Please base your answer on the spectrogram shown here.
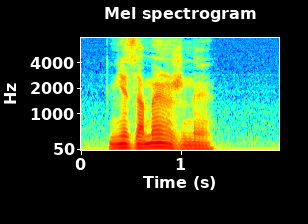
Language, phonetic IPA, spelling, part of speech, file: Polish, [ˌɲɛzãˈmɛ̃w̃ʒnɨ], niezamężny, adjective, Pl-niezamężny.ogg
